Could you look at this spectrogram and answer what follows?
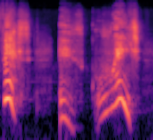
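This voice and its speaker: Woman voicing an excitable high-pitched little boy puppy. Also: very slow, full character voice. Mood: excited. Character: eager young male cartoon puppy, cheerful and excitable. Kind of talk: children's storybook character voice. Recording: music behind the voice.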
